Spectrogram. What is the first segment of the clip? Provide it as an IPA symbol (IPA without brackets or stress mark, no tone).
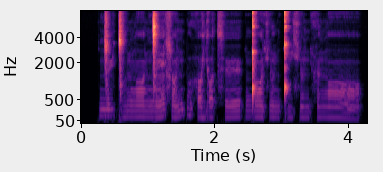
ŋ͡ǀ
